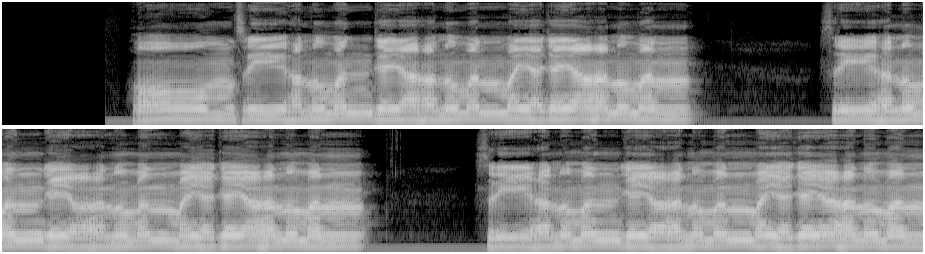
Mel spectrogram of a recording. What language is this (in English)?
Telugu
